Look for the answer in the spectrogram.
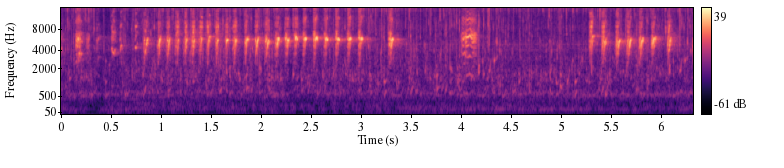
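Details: Brown-throated sunbird chirps rising in loudness into a fast, even run of shrill notes, a short pause, then another burst, with running water behind; a sound for prompting birds to sing.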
